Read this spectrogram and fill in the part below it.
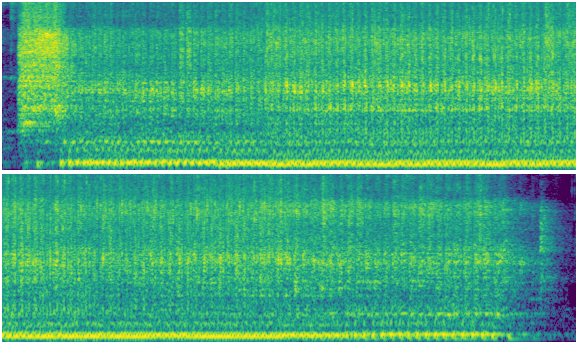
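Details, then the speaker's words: TVS Ntorq scooter starting and idling loud with a rapid khat-khat knocking clatter from the engine over the low engine beat until shut off; taken to a mechanic, cause not stated. "बहुत ही बेकार सा खटखट खटखट ऐसे आवाज़ आ रही है।"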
